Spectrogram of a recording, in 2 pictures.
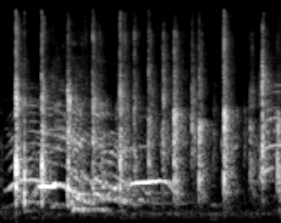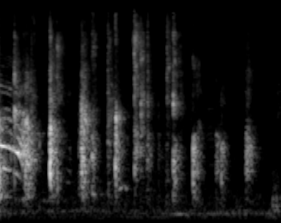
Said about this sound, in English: That was a golf clap, but that's okay.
